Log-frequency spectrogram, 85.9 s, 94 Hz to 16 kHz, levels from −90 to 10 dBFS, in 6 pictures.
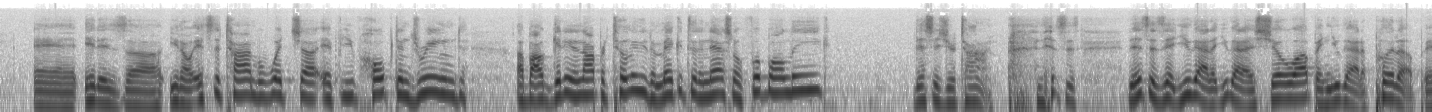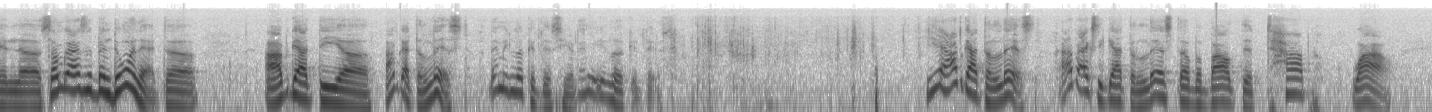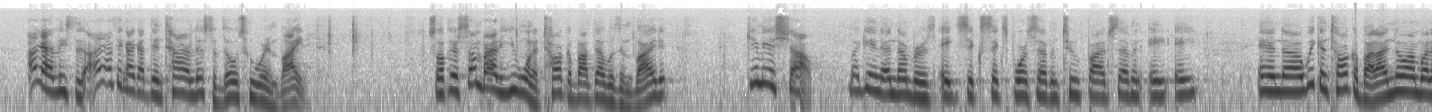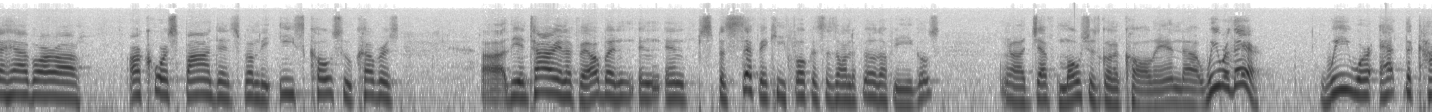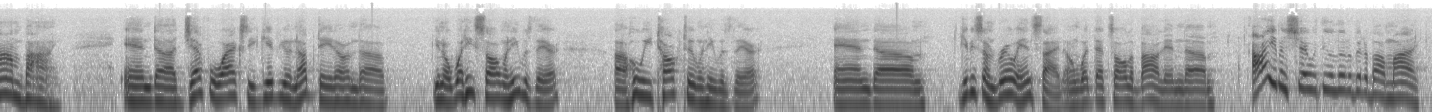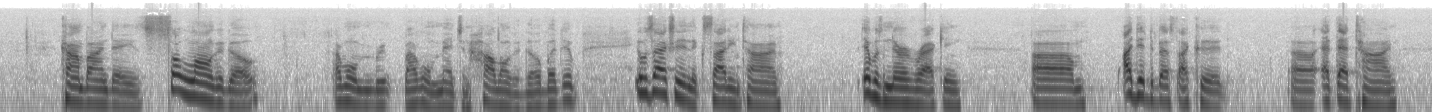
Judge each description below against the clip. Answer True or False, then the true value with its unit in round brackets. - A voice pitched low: False (180 Hz)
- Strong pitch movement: True (7.0 semitones)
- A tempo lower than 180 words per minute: False (190 wpm)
